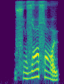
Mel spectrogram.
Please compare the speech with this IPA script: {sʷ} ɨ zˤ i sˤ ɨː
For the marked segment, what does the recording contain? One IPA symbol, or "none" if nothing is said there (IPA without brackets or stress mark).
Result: sʷ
